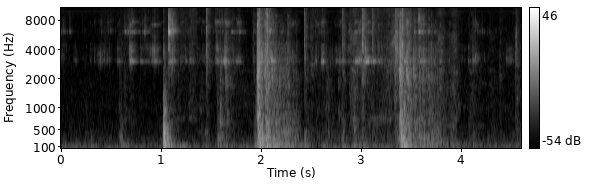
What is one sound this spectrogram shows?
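A cat leaps and thumps against a wooden door.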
